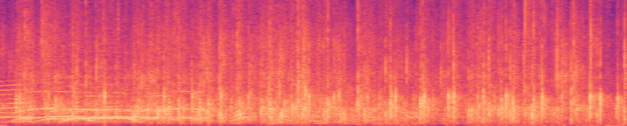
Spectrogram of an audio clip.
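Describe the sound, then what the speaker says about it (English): Dense applause from a crowd, steady and loud, with some cheering and voices mixed in throughout. "Let's hear wild applause."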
